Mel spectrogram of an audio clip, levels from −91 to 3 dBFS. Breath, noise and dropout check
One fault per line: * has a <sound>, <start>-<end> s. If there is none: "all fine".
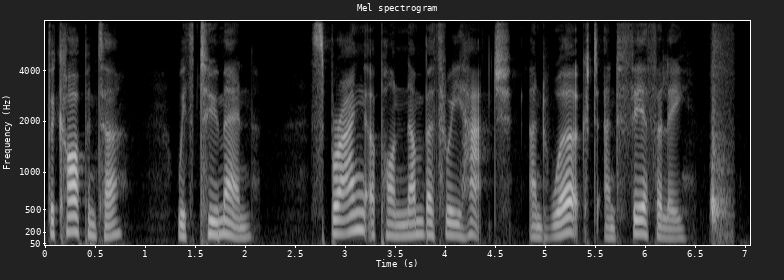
* has a whoosh, 6.6-6.9 s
